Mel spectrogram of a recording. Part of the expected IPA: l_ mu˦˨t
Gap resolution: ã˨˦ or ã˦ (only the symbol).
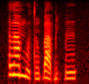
ã˦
